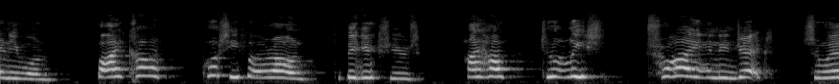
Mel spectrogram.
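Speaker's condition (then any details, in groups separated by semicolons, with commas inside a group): Cerebral palsy; wheelchair user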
